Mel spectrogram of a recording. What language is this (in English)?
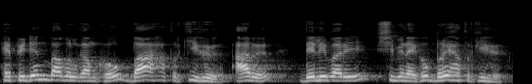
Bodo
